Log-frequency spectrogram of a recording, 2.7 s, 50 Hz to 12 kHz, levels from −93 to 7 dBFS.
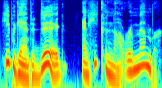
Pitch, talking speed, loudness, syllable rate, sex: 145 Hz, 200 wpm, -17 LUFS, 5.0 syllables/s, male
